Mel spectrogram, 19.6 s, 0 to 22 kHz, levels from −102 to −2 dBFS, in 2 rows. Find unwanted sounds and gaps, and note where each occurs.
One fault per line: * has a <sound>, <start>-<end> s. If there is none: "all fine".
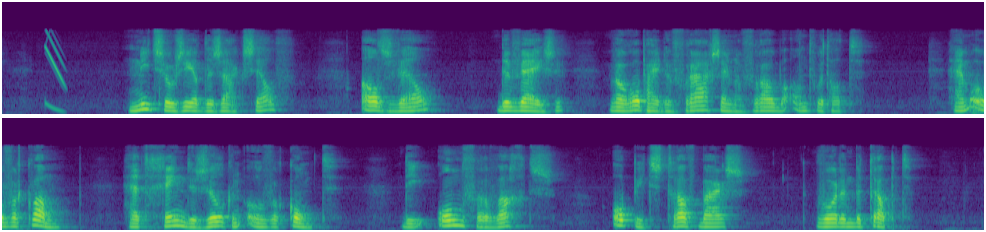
* has a chirp, 0.4-0.7 s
